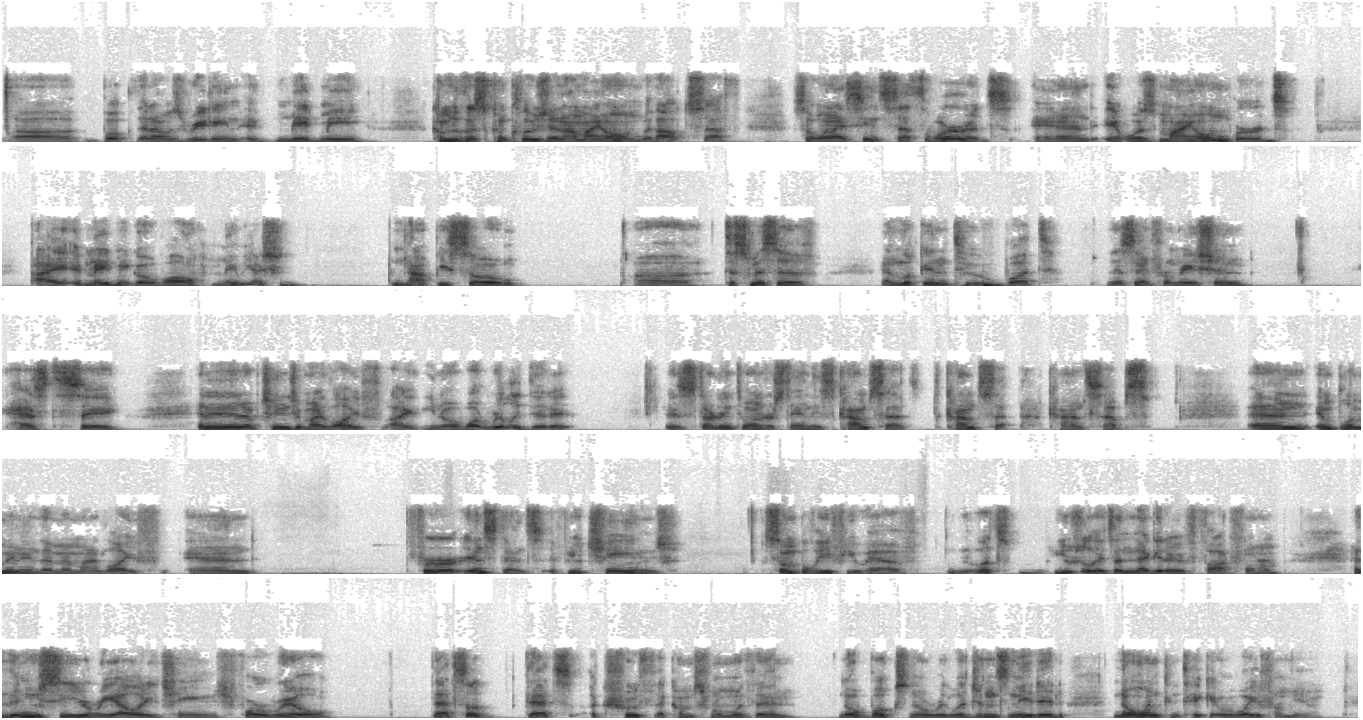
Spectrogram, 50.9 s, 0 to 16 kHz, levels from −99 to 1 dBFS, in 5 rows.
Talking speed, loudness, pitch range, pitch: 155 wpm, -22 LUFS, 145-185 Hz, 160 Hz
